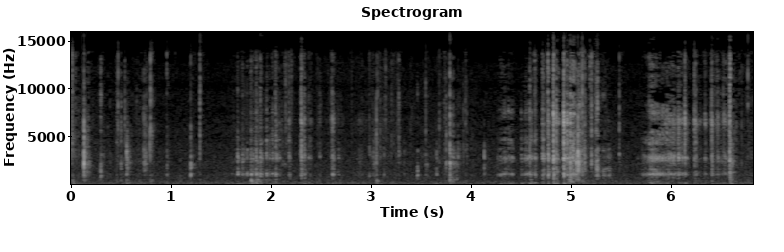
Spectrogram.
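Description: A metal blade scrapes crumbly shavings and powder off the glitter edge of a cream solid soap bar held in a hand with dark long nails. The sound is quiet, bright and dry: quick crisp ticks and crackles mixed with several longer rasping, crunchy scraping strokes, with almost no low end.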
